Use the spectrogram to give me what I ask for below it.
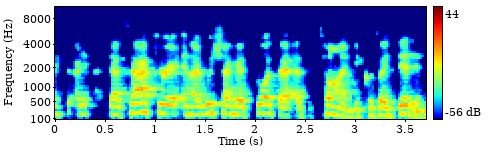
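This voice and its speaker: A woman talks in a normal speaking voice at medium pitch. Her pace is fairly quick, with ordinary pitch variation. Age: 60s. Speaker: business owner. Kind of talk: interview.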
